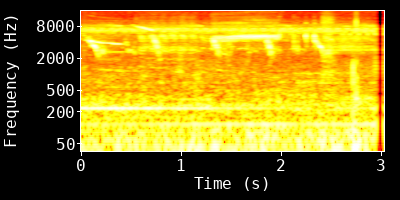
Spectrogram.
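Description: Weavers giving a quick series of high, thin chirps and short down-slurred squeaks, over a steady high insect whine and a faint low hum.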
